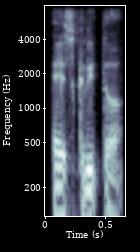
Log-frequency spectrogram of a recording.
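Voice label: "escrito", Spanish; preterito perfecto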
